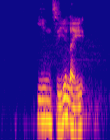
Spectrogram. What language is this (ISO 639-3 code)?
yue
